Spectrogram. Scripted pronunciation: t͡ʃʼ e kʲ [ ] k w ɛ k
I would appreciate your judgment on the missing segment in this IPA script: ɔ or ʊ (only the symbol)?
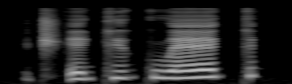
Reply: ʊ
